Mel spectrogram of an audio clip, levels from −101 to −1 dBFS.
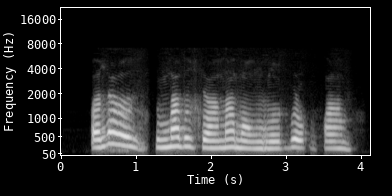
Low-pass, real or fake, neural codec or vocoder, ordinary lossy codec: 7.2 kHz; fake; autoencoder, 22.05 kHz, a latent of 192 numbers a frame, VITS, trained on one speaker; none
